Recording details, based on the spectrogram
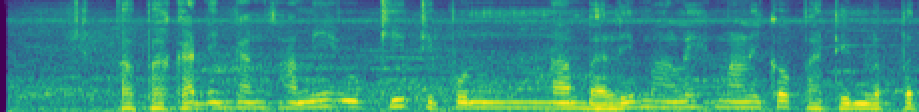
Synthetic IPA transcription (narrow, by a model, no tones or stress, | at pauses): b̥ä̤b̥ä̤kaniŋkaŋsamiuɡ̥i̤d̪̥i̤pʊnːambalimalɪhmalikɔb̥ä̤d̥̪e̤mələb̥ət̪̚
